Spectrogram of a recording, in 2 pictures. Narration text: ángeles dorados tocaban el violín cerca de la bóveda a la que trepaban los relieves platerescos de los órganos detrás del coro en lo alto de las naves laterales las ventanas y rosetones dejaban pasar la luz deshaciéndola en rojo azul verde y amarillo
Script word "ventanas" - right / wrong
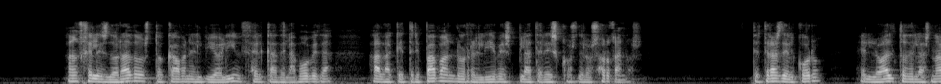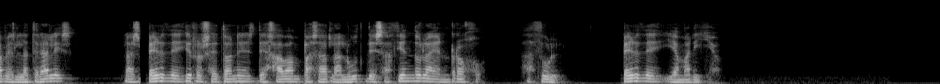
wrong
